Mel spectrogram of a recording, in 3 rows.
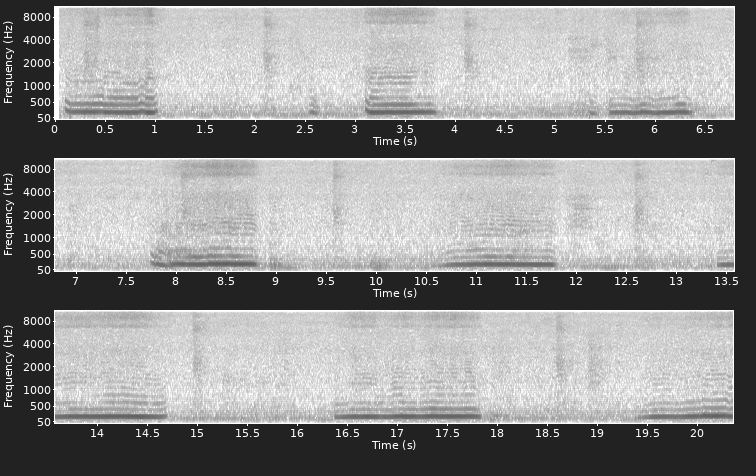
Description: Our 15 week old Bengal kitten snoring whilst asleep.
